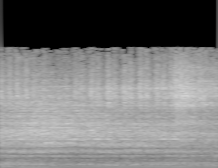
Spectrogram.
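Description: Live rock band playing: electric guitar and other instruments holding steady notes over a drum kit, with cymbals washing in the highs.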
